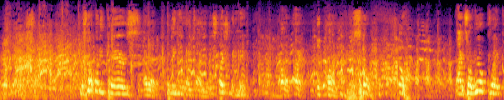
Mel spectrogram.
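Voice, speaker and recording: A man's voice: high voice, reverberant, heavy background noise. A man in his fifties doing a rambling, profane stand-up routine on a comedy club stage, cutting off hecklers as he goes. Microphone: handheld stage mic. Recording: distant mic, loud crowd laughter.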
